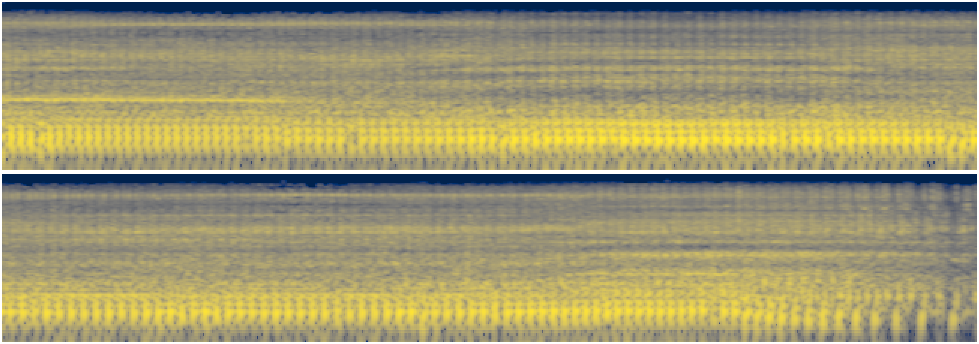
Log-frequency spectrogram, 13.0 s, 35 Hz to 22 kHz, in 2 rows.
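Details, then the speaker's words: 1977 Bolens G10 single-cylinder running at steady speed with a loud, lumpy, uneven thump. The carburetor needs more than a rebuild: it could use a throttle shaft and bushings. "Um, the carburetor needs a little bit more than rebuilt, though. It could use bushings and the throttle shaft."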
